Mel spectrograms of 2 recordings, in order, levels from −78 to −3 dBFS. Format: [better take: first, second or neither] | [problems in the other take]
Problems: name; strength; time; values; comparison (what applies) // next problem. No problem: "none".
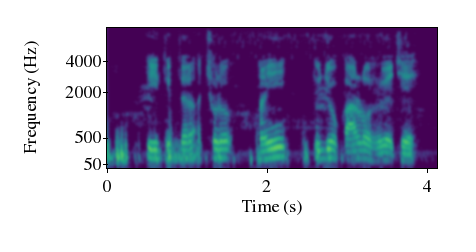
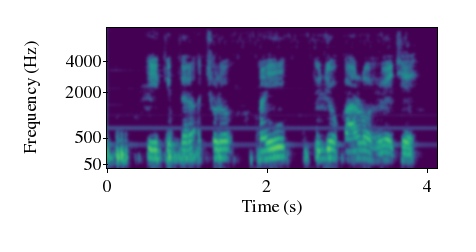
first | noise reduction (classical method log-MMSE)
